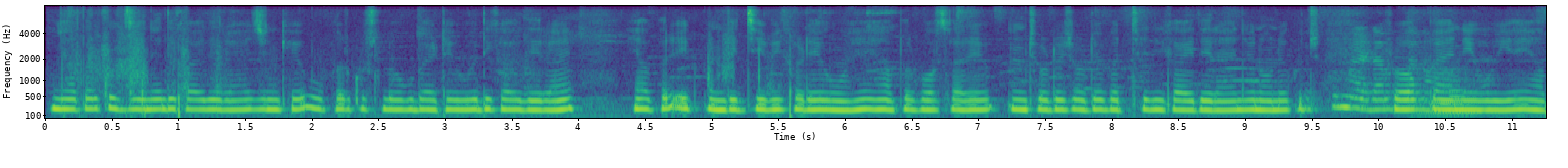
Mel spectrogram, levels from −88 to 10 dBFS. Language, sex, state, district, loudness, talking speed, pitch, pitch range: Hindi, female, Bihar, Purnia, -13 LUFS, 250 wpm, 215 Hz, 210-220 Hz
